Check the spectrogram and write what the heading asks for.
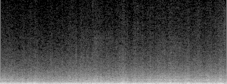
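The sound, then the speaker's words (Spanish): A loud, steady low rumble of a hybrid SUV's engine under hard acceleration, heavy with a dense roar and some wind-like noise, continuing without a break and with no one talking; the car accelerates forcefully like a sports car. “el carro se comporta como si usted estuviera en un carro deportivo y acelera de una manera contundente.”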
